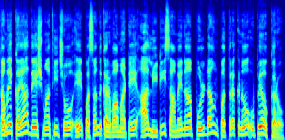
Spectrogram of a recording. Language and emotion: Gujarati, neutral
